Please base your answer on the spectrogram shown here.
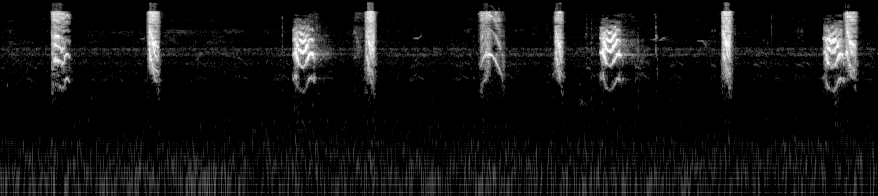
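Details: Female yellow-bellied seedeater calling to excite males for singing tournaments; a steady series of about ten high, sharp chirps and slurred doubled peeps, roughly one every second, above a faint hum.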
